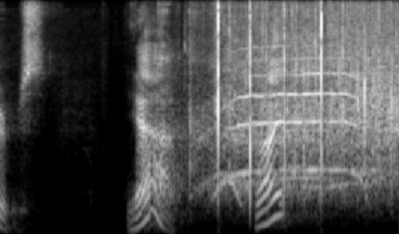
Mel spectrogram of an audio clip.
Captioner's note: cheers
